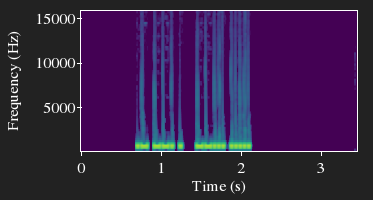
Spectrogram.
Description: Morse code, heard as a keyed tone, about 45 wpm, 700 Hz. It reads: AGE 75
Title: K1USN SST QSO Practice 45wpm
